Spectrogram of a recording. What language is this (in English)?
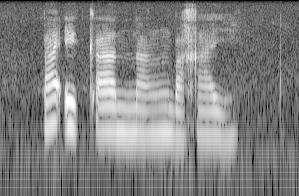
Tswana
